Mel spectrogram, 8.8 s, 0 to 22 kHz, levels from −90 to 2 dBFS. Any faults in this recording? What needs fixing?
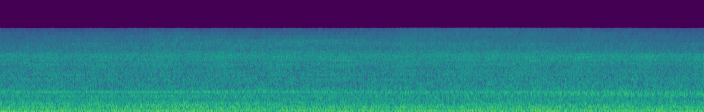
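Nellymoser compression, throughout the clip: the audio has a rough, hissy halo, a smeared, underwater character, and nothing above 7.7 kHz. This is likely Nellymoser Asao coding, which spends a fixed, small bit budget per block and fills starved bands with noise, consistent with roughly 32 kbps. To prevent it, record or export with a higher-rate modern codec or lossless format instead.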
